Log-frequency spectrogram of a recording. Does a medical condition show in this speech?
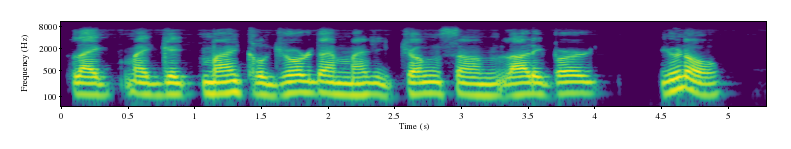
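Yes: cerebral palsy; since five months old.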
